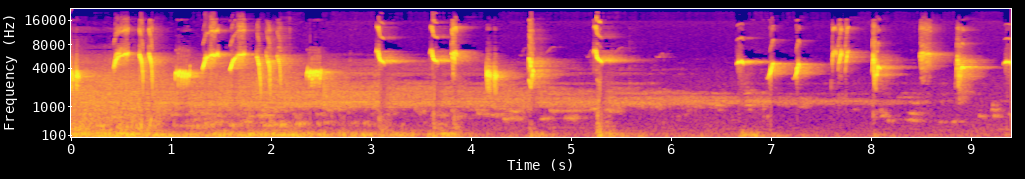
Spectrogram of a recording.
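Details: Long-tailed shrike song for provoking quiet shrikes into singing: crisp, high whistled notes and sharp ticks delivered in clusters, with a short pause midway before a fast run of piercing downslurs.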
